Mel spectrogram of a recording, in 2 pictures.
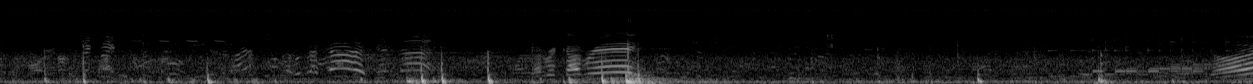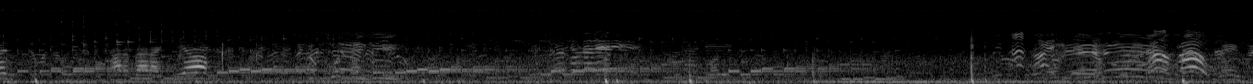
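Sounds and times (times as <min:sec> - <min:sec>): faint musical tones: 0:06.1 - 0:09.2, 0:09.8 - 0:23.8.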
